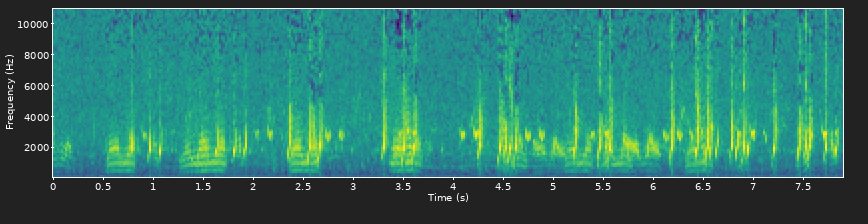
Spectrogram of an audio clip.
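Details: Quail (batair) calling for quail hunting, giving rough, harmonic squawking notes in quick irregular bursts, about one a second, with a faint steady hum underneath.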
